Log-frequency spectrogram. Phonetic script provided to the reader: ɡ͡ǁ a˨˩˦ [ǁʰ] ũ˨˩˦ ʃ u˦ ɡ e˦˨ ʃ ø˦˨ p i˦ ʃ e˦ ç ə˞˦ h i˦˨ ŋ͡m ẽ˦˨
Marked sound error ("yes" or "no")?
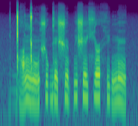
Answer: yes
